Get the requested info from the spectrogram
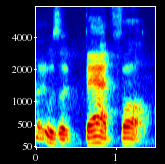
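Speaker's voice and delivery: ordinary talk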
